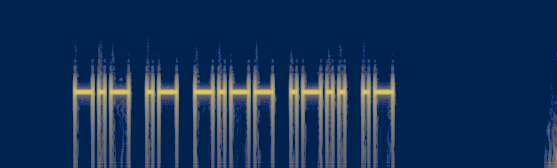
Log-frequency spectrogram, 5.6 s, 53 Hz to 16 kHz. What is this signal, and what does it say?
Morse code, heard as a keyed tone, about 21 wpm, 700 Hz. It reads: KAYLA
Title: USA Common Names - Max 5 Letters - 20wpm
